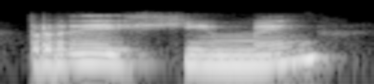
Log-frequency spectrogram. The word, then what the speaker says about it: régimen: cierto en el singular la sílaba tónica estaría aquí en re regimen régimen se clasificaría como una palabra esdrújula Y entonces la la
